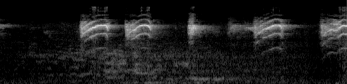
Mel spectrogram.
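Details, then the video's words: Energetic female sunbird, called kolibri ninja locally, recorded as a tutor for songbirds: high slurred whistled notes, some drawn out and wavering, in an uneven series with faint background murmur. "SUARA BURUNG KOLIBRI NINJA BETINA GACOR"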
